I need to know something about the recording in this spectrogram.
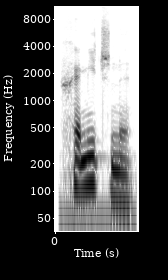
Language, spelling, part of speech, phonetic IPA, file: Polish, chemiczny, adjective, [xɛ̃ˈmʲit͡ʃnɨ], Pl-chemiczny.ogg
